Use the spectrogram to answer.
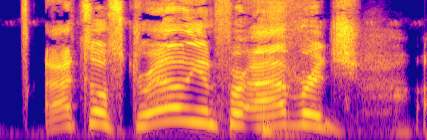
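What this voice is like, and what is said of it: Weak Australian accent, sounds Scottish. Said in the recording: “Your accent is average. I don't know if that was Australian right there. ... That sounded more Scottish”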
